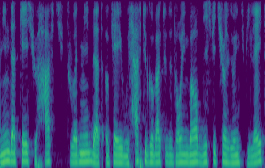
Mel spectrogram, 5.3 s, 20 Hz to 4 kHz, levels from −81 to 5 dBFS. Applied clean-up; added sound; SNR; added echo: none; none; none; none.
